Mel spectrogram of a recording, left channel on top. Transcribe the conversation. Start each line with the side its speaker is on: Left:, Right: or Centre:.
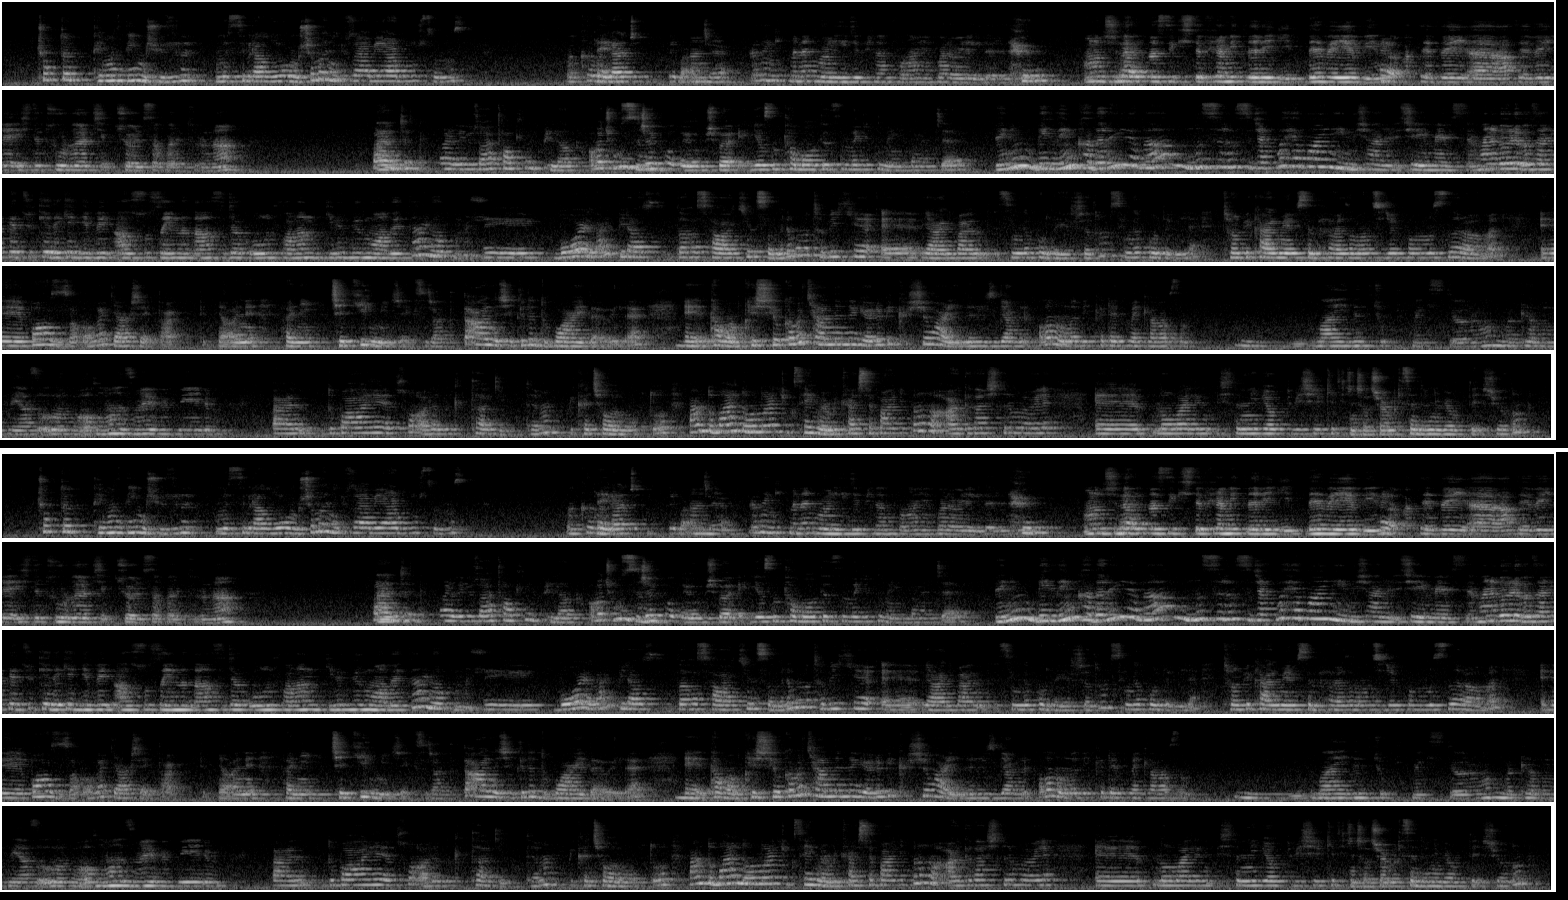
Left: çok da temiz değilmiş. Yüzülmesi biraz zormuş ama hani güzel bir yer bulursanız
Right: Bakalım
Left: eğlencelidir bence.
Right: Aynen. Zaten gitmeden böyle iyice plan falan yapar öyle gideriz
Left: <laughs>
Right: biz. Onun dışında
Left: Bence
Right: klasik işte piramitlere git, deveye bin,
Left: evet.
Right: ATV, e, ATV ile işte turla çık, çöl safari turuna.
Left: Bence
Right: E,
Left: bence güzel tatlı bir plan. Ama çok sıcak
Right: Aynen.
Left: oluyormuş. Böyle yazın tam ortasında gitmeyin bence.
Right: Benim bildiğim kadarıyla da Mısır'ın sıcaklığı hep aynıymış her şey mevsim. Hani öyle özellikle Türkiye'deki gibi Ağustos ayında daha sıcak olur falan gibi bir muhabbetler yokmuş.
Left: Ee, bu aralar biraz daha sakin sanırım ama tabii ki e, yani ben Singapur'da yaşadım. Singapur'da bile tropikal mevsim her zaman sıcak olmasına rağmen e, bazı zamanlar gerçekten yani hani çekilmeyecek sıcaklıkta. Aynı şekilde Dubai'de öyle.
Right: Hmm.
Left: E, tamam kış yok ama kendine göre bir kışı var yine rüzgarlı falan ona dikkat etmek lazım.
Right: Hmm. Dubai'de de çok gitmek istiyorum ama bakalım bu yaz olur mu <laughs> olmaz mı emin değilim.
Left: Ben Dubai'ye en son Aralık'ta gittim. Birkaç ay oldu. Ben Dubai'yi normalde çok sevmiyorum. Birkaç defa gittim ama arkadaşlarım böyle e, normalde işte New York'ta bir şirket için çalışıyorum. İki senedir New York'ta yaşıyordum.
